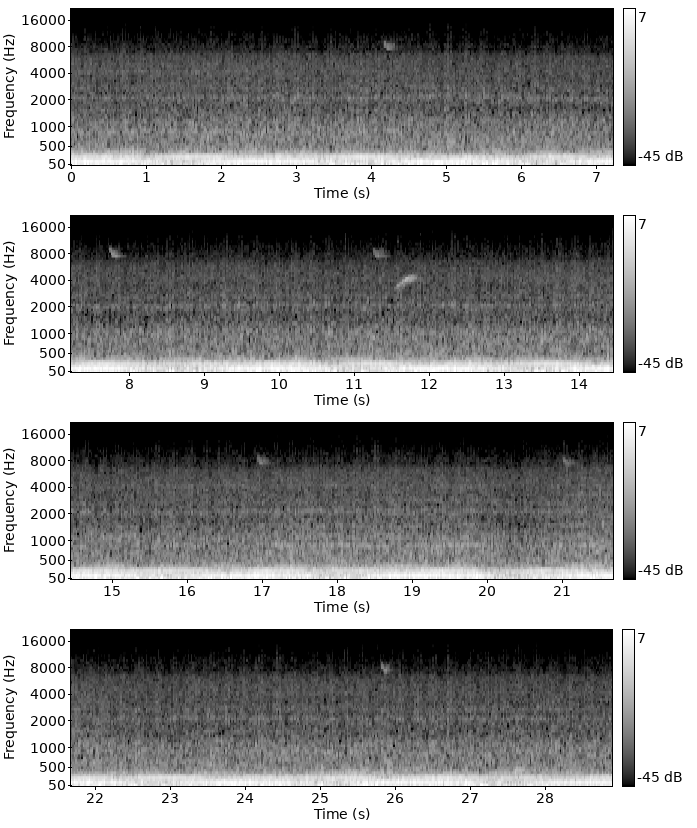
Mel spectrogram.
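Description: A ride-on mower engine hums steadily.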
